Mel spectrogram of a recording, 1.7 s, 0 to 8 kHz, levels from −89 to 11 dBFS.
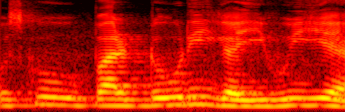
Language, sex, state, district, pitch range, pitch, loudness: Hindi, female, Bihar, Gopalganj, 175-195 Hz, 185 Hz, -23 LUFS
